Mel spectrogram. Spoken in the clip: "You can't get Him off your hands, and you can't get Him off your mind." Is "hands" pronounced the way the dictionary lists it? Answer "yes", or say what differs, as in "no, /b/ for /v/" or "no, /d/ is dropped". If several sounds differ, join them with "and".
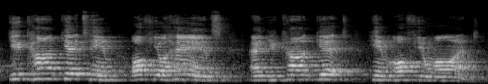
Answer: yes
